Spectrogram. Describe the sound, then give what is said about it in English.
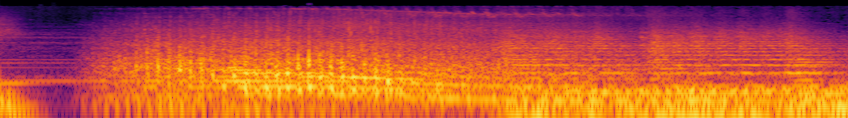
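The engine of Bruce, a fast airplane, powers up for takeoff on a mission to deliver a special battery to Champ City. It makes a loud throbbing roar that swells in after a brief lull and holds steady, with a rhythmic low pulse underneath. “All right, Bruce, you're all set for takeoff.”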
